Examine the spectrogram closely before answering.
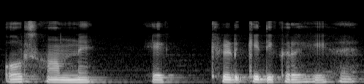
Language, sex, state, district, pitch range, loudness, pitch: Hindi, male, Uttar Pradesh, Saharanpur, 105-120 Hz, -18 LUFS, 110 Hz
